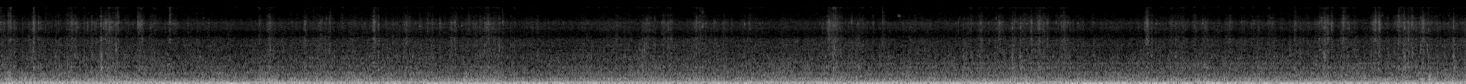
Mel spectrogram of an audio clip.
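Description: A vehicle's engine drones steadily from inside the cab while driving.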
